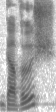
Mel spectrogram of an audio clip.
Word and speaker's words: Gavush: Nick Gavush, I think is how you say it. Yes, he said it rhymes like the bush.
